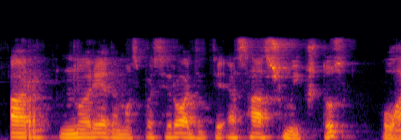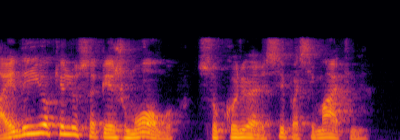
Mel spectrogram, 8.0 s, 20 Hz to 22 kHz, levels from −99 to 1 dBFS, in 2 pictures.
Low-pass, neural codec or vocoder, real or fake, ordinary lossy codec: 7.2 kHz; none; real; AAC, 48 kbps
